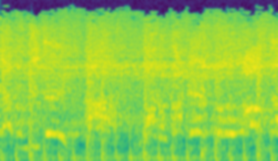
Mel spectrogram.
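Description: Rock song with a fast, driving drum beat and loud, near-shouted sung vocals.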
